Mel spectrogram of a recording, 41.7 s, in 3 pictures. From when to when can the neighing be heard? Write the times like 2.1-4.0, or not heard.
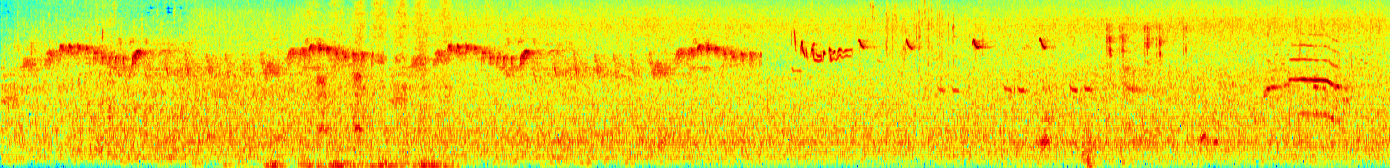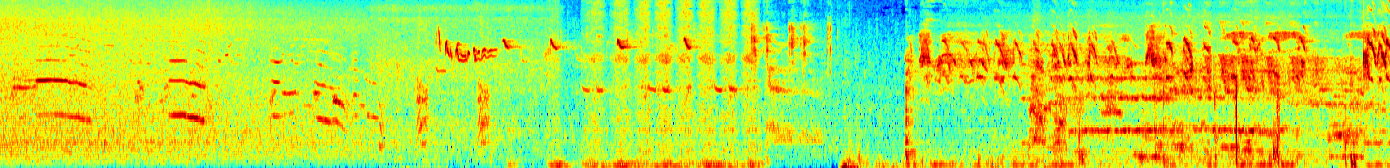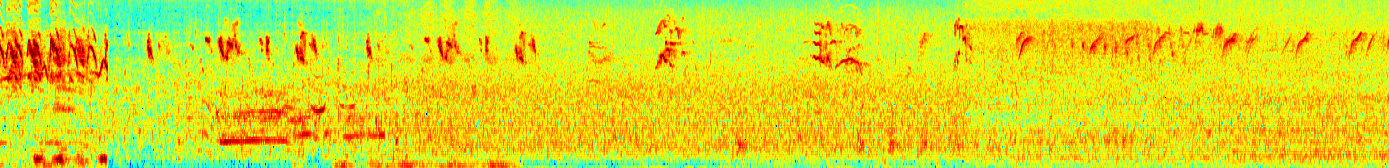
not heard.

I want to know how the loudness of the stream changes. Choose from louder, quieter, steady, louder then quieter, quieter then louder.
quieter then louder.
